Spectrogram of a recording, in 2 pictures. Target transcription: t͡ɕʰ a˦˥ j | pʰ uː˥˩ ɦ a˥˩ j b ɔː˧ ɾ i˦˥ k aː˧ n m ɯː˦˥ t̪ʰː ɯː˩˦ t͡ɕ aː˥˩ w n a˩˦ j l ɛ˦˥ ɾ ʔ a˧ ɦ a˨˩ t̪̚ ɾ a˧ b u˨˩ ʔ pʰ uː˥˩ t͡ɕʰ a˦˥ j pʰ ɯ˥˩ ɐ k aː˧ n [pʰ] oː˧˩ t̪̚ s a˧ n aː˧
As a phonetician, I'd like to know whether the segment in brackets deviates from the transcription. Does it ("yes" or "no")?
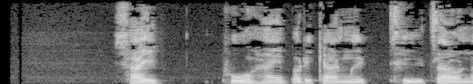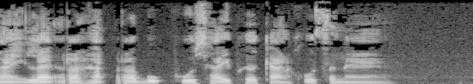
yes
